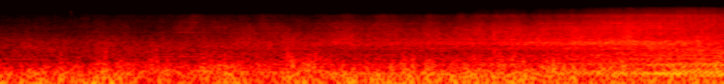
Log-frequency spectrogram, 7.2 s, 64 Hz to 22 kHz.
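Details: 1961 Ford Falcon, 302 5.0L V8 with FiTech EFI, Comp cam, Ford Racing heads, after exhaust leak fixed, driving: deep even rumble builds smoothly under throttle, no ticking or puffing, some wind; normal healthy acceleration.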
